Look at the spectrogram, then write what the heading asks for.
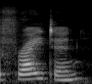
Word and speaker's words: frighten: To frighten, frightened, frightening. Perceba que esse gh aqui é mudo, tá? A gente pula aqui do fry pro ten to frighten frightened frightening.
